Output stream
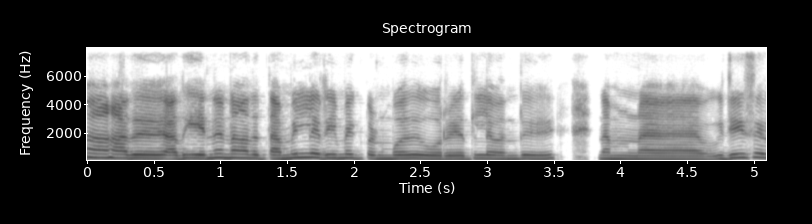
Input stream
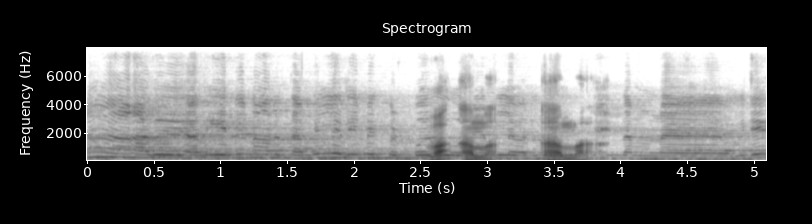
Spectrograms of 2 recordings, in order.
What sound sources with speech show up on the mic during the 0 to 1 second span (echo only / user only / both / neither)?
echo only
